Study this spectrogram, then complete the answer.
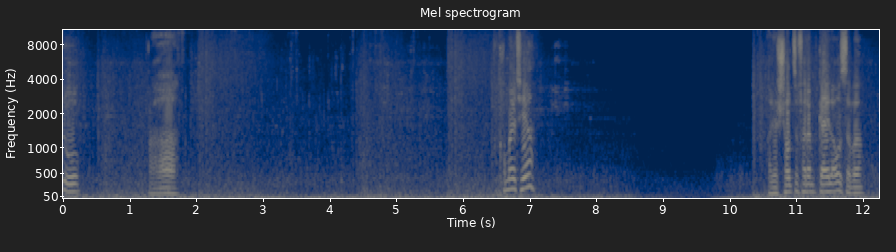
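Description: A sword whooshes as it swings through the air.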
